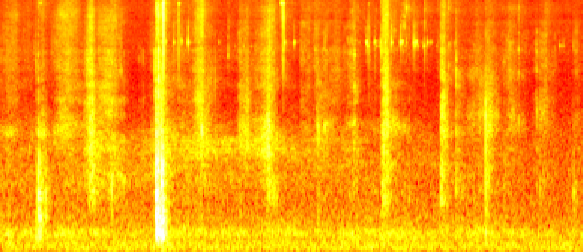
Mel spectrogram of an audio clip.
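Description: Faint soft clicks and flicks of a deck of paper cards being shuffled by hand, with one sharper snap about a second and a half in.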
